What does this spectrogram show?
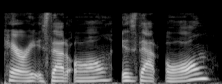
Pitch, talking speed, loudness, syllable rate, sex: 170 Hz, 160 wpm, -15 LUFS, 4.1 syllables/s, female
